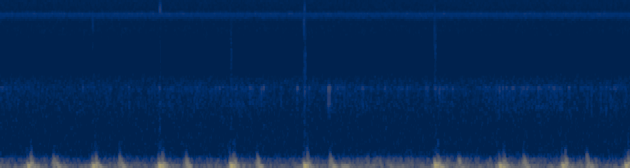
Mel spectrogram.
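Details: Resting heartbeat recorded at Erb's point while sitting at a desk, heart often skippy with or without reason: soft lub-dub sounds, unevenly spaced with an occasional longer pause; an irregular rhythm with skipped beats.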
